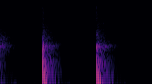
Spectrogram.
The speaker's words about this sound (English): One time, I was awoken by a knock on my door.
